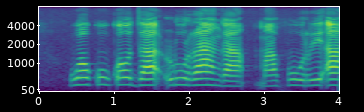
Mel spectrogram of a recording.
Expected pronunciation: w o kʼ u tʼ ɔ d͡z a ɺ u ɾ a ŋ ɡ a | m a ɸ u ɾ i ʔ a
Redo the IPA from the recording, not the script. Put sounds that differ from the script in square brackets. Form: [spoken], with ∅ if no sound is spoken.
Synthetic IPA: w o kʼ u [kʼ] ɔ d͡z a ɺ u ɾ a ŋ ɡ a | m a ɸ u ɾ i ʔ a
